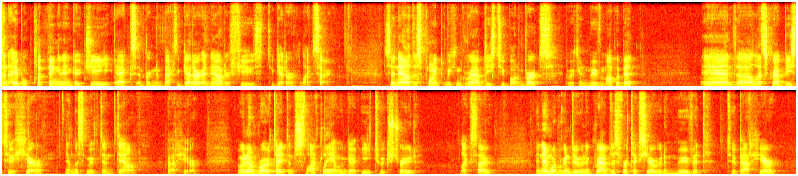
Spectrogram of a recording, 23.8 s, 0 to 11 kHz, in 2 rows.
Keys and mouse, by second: 0.4 click, 0.4-6.9 middle drag, 1.2 g, 5.2 KP_1, 5.8 z, 6.9-10.7 drag, 8.4 g, 10.7 shift+middle click, 11.5-14.4 drag, 11.9 z, 13.1 g, 14.4-20.4 shift+middle drag, 15.6 r, 17.0 e, 20.4-22.9 drag, 21.4 g, 22.9-23.8 middle drag.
